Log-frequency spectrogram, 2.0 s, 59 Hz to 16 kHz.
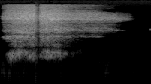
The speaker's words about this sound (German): Nach 30 Mal atmen wir einmal komplett ein, richtig aktiv.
